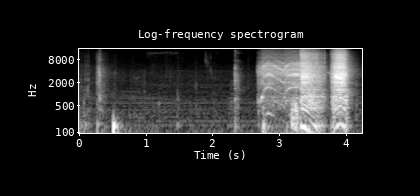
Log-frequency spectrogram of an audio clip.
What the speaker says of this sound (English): you hear the sound where it disengages from the drill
